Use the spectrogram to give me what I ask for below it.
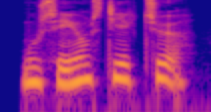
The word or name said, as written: museumsdirektør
